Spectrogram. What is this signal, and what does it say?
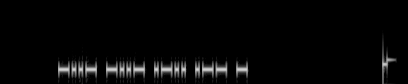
Morse code, heard as a keyed tone, about 36 wpm, 700 Hz. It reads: XXLWT
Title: Code Groups - 5 Letters - 35wpm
